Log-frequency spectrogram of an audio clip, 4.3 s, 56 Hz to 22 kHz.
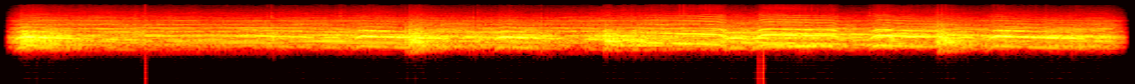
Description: seagulls alone; amore&guerra(2006)

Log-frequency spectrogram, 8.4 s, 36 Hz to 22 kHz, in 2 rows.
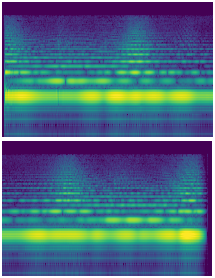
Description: finale synth solo LFO; amore&guerra(2006)

